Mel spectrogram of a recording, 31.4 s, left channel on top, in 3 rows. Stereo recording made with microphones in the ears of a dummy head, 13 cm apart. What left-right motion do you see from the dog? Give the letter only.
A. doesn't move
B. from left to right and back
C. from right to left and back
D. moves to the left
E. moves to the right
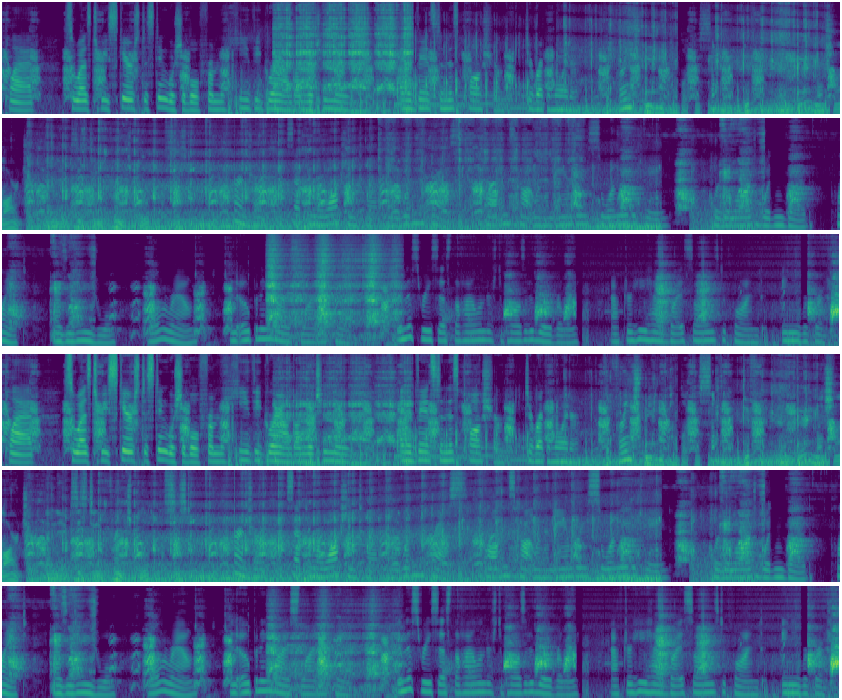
C.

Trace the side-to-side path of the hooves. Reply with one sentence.
In this clip you hear the hooves go from the left side to the right.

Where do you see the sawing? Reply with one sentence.
You can hear the sawing on the left.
